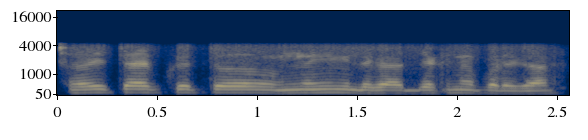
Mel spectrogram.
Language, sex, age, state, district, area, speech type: Maithili, male, 18-30, Bihar, Darbhanga, rural, conversation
